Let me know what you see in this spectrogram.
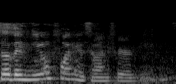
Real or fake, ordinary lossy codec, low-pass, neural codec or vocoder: fake; none; 7.2 kHz; codec, 44.1 kHz, 3.4 kbps, Pupu-Codec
